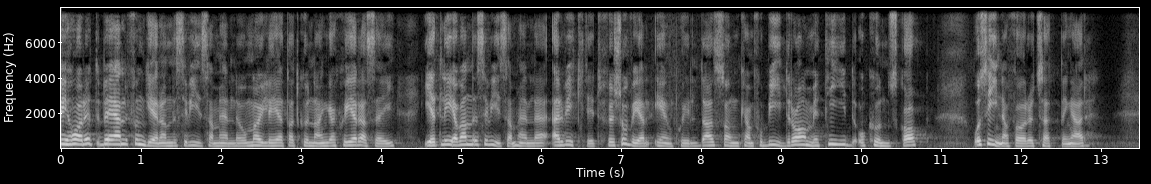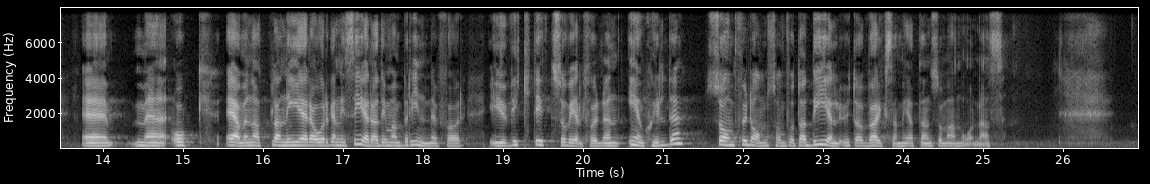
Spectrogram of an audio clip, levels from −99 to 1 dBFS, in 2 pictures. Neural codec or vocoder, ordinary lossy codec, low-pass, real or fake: codec, 16 kHz, 8 kbps, FunCodec, trained on LibriTTS, 25 frames a second; none; none; fake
